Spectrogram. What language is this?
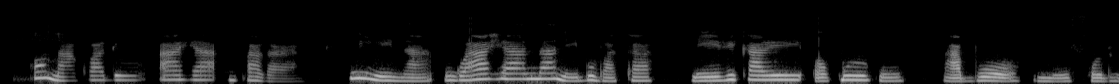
Igbo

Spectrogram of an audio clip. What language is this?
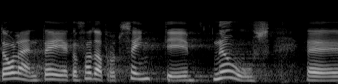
Estonian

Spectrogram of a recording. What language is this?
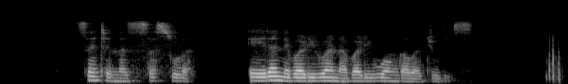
Ganda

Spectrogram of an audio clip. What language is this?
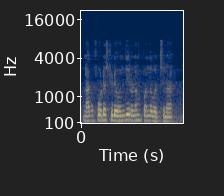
Telugu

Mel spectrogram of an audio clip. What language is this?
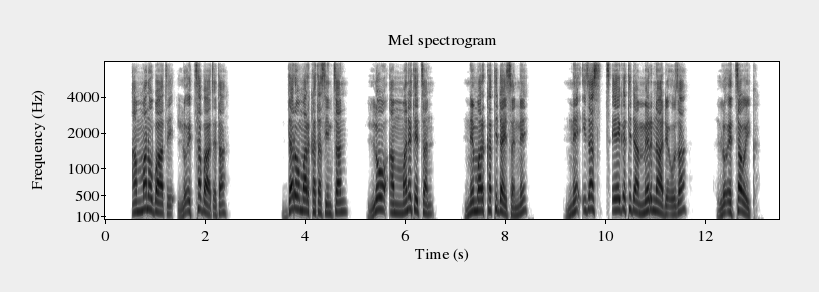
Gamo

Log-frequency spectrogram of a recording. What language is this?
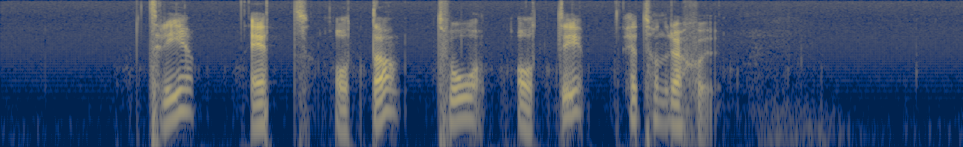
Swedish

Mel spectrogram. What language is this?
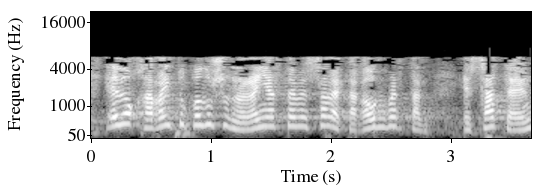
Basque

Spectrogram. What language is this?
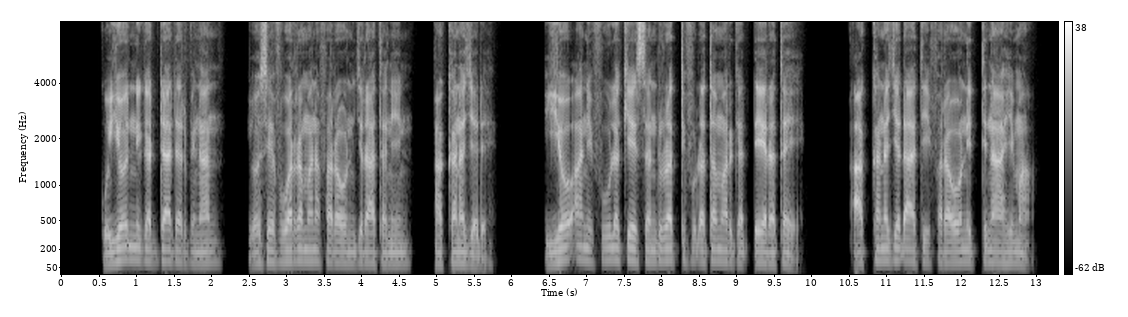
Oromo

